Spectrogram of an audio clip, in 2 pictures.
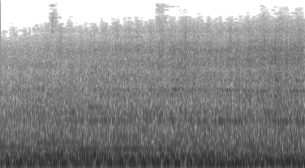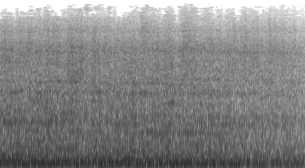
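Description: Train rolling past on the track: a loud, steady rumble and clatter of rail cars.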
